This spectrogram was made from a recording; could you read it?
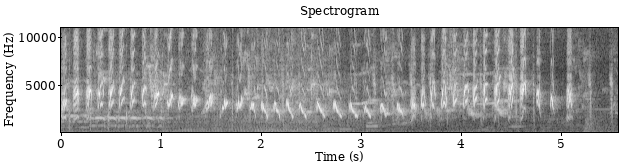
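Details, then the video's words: Fast rolling ngerol song from a greater green leafbird of Bali: an almost unbroken chain of quick, bright whistled notes that dips slightly in pitch midway, then fades into clicks at the close. "Cucak ijo ngerol"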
